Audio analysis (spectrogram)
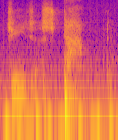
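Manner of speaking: slow, breathy whisper for the big moment; whispered, slowed-down sermon moment; hushed whisper. A narrator's reading. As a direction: drop to a whisper, let it land. Dramatic hush in the story.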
